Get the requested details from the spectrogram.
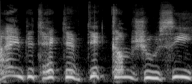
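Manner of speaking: catgirl character voice. Playing Detective Dick Gumshoe in a courtroom scene, Gumshoe in a catgirl voice. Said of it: "use the Catgirl voice for Gumshoe".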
